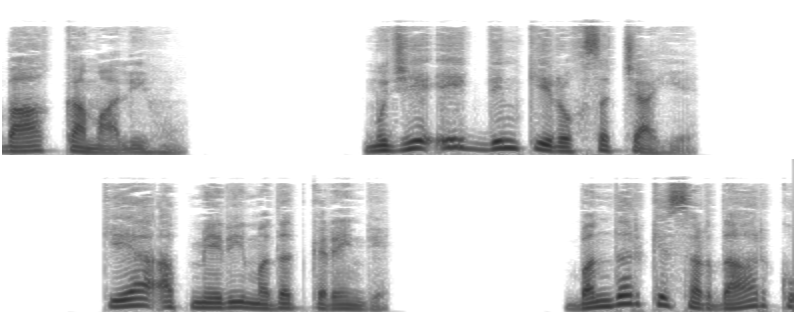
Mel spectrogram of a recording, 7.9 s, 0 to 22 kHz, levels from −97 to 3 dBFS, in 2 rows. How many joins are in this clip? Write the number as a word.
zero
